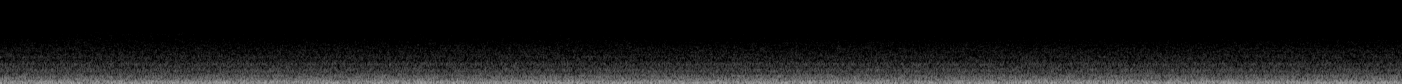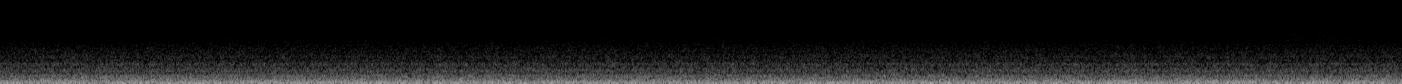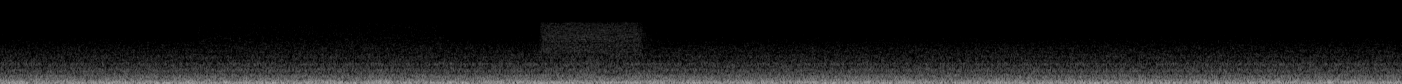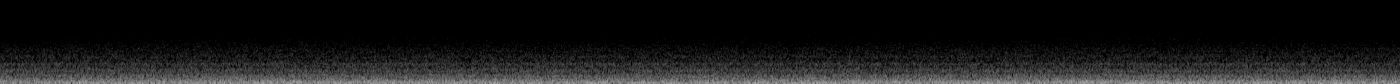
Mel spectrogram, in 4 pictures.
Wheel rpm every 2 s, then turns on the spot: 0, 0, 0, 0, 0, 0, 0, 0, 0, 0, 0, 0, 0, 0, 0, 0, 0, 0, 0, 0, 0, 0, 0, 0, 0, 0, 0, 0.
none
